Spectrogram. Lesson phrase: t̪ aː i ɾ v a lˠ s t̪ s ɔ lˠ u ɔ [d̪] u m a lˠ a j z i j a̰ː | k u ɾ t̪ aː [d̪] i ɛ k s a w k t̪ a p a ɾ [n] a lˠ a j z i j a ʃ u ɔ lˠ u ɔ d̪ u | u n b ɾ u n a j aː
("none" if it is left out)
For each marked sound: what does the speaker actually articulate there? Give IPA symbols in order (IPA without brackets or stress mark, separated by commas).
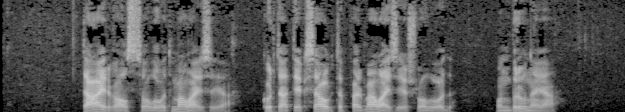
d̪, t̪, m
